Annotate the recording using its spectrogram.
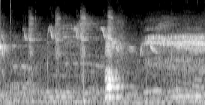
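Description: Birds calling: a few short high chirps, then a longer drawn-out high call near the end.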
